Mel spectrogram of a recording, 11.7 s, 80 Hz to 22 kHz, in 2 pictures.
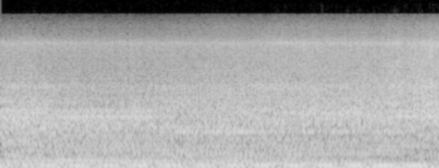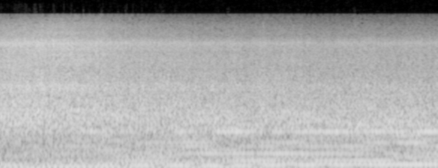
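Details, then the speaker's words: John Deere 2955 tractor driving repaired Case 600 blower via PTO, revved up: steady, even drone building with revs, no ticking or rubbing; normal running. "Give me some RPMs and I got to take a look. Sounds like it's running good. Going to rev it up all the way."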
